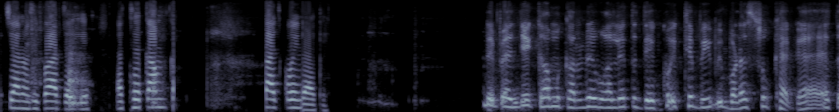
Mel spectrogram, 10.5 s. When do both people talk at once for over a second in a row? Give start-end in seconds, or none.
none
